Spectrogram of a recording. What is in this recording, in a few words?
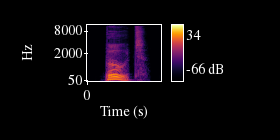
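"boot", American English, male; everyone-can-use-english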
